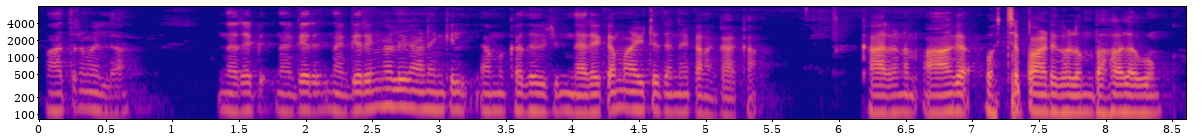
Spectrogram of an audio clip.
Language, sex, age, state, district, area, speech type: Malayalam, male, 18-30, Kerala, Kozhikode, rural, spontaneous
